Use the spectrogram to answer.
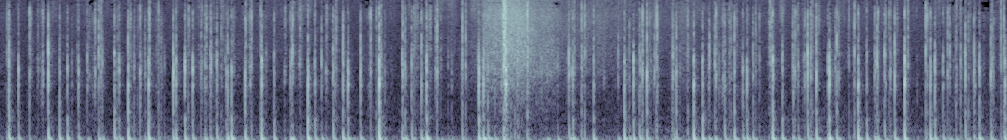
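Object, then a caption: Bead-foam roller. A large purple bead-foam styrofoam roller is held horizontally while nails scratch and tap its surface. The result is a rapid, irregular stream of short, dry, low-thumping taps and scrapes, with a brief bright scratchy hiss near the middle.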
